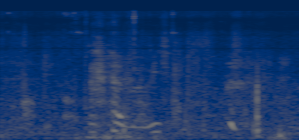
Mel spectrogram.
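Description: A woman's voice speaking briefly and affectionately to a dog, over a low outdoor background.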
